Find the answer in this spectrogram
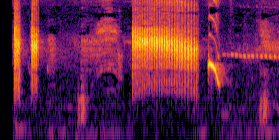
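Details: Ashy tailorbird song used as a loud master recording for luring birds: short sharp high bursts, a harsh buzzing trill lasting about a second, a quick downslurred whistle, then a thin sustained tone.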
